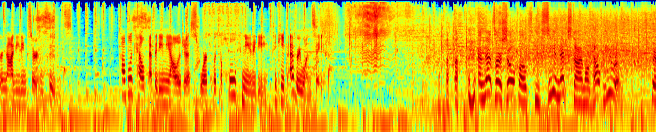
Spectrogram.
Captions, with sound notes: or not eating certain foods. Public health epidemiologists work with the whole community to keep everyone safe. [bug buzzing] - And that's our show folks. See you next time on "Health Heroes."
